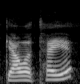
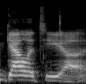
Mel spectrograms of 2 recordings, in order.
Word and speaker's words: Galatea: the last couple days galatea oh you're real close in fact i don't even know we're pronouncing it right to be quite honest it's uh we pronounced the galatia and that's galatians i asked siri had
